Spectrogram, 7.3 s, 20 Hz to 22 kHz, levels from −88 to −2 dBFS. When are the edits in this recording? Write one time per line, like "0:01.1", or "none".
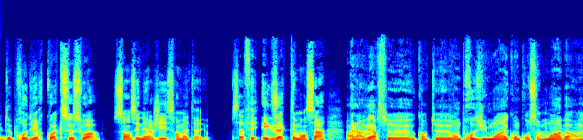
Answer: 0:02.8
0:04.3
